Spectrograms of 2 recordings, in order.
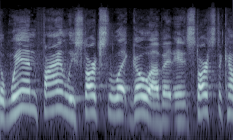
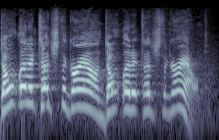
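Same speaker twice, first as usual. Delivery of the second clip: loud yell, said twice over; 4 semitones higher, 4 dB louder than usual. Retelling how a fan in a costume yelled about the flag: imitating a man yelling. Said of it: "The giant A starts yelling".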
